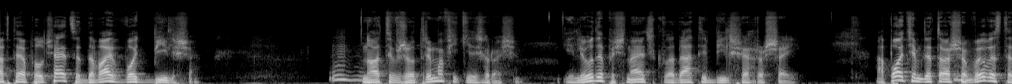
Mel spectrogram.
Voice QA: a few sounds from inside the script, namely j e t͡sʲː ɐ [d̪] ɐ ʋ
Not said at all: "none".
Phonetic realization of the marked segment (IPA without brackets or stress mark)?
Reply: d̪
